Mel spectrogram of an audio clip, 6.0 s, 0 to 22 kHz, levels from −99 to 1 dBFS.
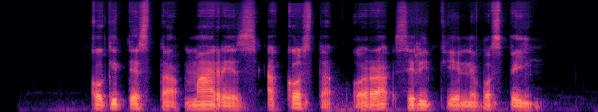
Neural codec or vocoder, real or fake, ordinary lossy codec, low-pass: codec, 44.1 kHz, 7.8 kbps, DAC; fake; none; none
